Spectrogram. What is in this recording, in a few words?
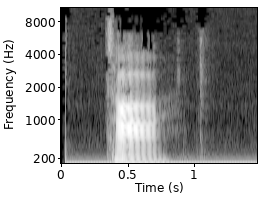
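"tsha1", Teochew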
